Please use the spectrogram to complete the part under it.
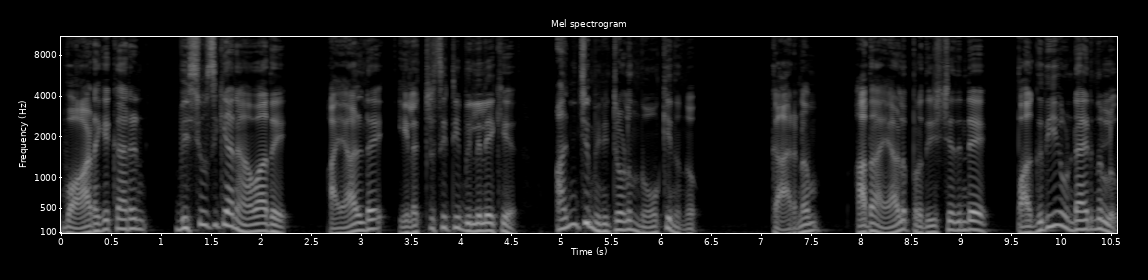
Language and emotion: Malayalam, surprised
